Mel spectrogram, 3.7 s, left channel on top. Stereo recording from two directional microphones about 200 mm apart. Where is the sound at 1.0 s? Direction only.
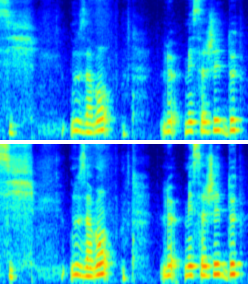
30° right (ahead or behind).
